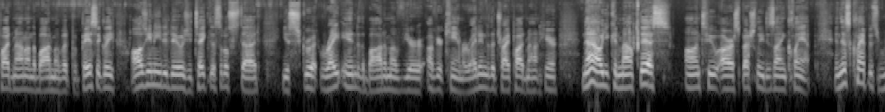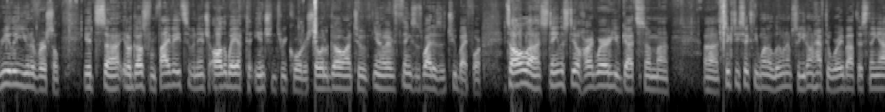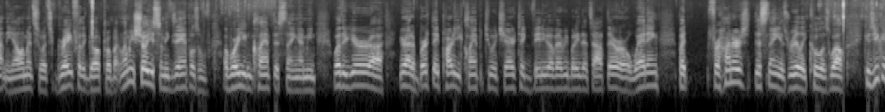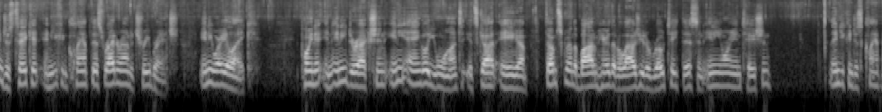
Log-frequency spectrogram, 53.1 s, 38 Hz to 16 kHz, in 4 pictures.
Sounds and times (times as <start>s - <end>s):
Speech: 0.0s - 43.8s, 44.4s - 51.4s, 52.2s - 53.0s.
